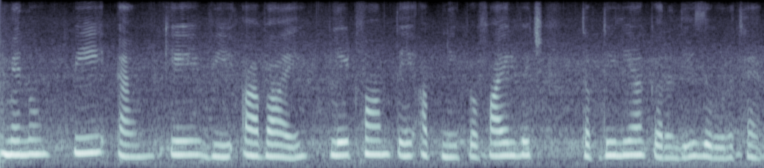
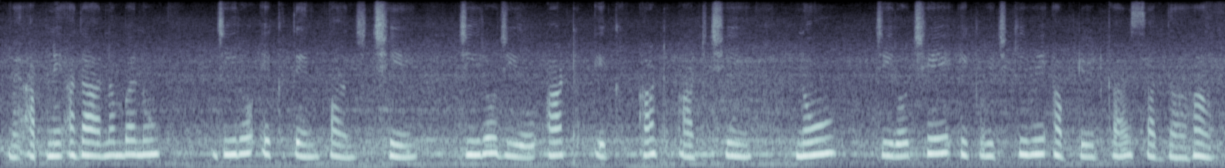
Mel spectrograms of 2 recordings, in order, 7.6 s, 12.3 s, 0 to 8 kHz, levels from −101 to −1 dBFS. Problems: none marked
